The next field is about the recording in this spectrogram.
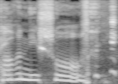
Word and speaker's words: Cornichon: Cornichon.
